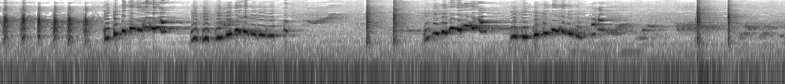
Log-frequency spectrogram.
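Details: White-rumped shama (murai batu) singing: a fast series of sharp pulses, then warbled rising and falling whistled phrases, repeated after a pause, with occasional loud clicks.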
